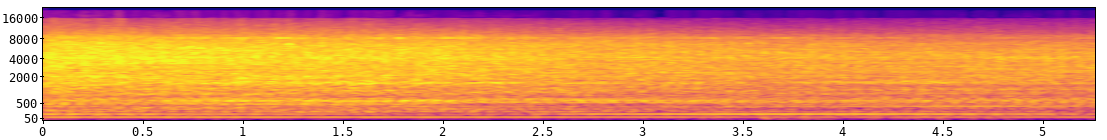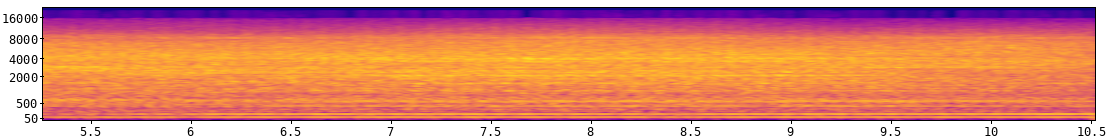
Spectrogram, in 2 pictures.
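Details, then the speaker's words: Car with 65,000 original miles, just brought back to life, running with no smoke: an old engine ticks over at a steady, even idle of about four beats a second with no misfire or knock, a healthy idle. "no smoke oh I love this whole car love it love it love it [Music] so there you have it it lives again"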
